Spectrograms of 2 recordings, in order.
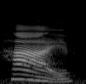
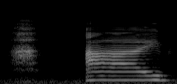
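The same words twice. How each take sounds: First: Said in the usual way. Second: Puffed H, pause, then long "ive"; sounded out. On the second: Shown as a demonstration. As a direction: break "h-, ive" into separate sounds. Phonics teacher sounds out, then blends.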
